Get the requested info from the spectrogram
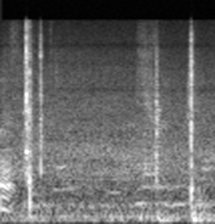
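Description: The charge port covers on a Nissan Leaf's nose being shut by hand: two light clicks a fraction of a second apart just after the start, then a sharper click near the end as the outer charge port lid is pressed closed.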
